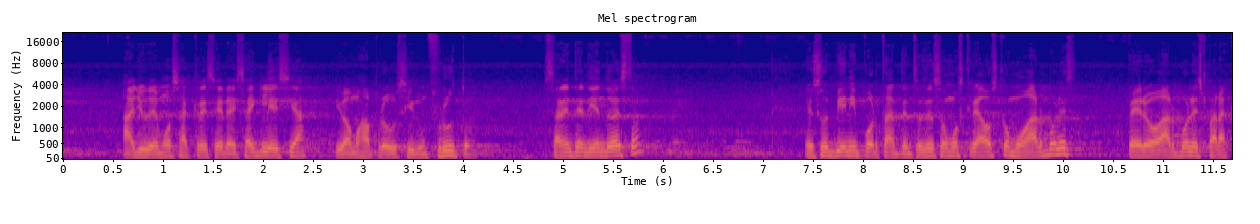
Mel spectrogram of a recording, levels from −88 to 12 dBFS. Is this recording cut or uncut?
uncut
